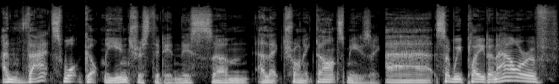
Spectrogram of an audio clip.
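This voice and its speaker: With a London accent, a man speaks at a moderate pace in a very deep, low voice. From southeast London (Greenwich). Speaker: radio DJ. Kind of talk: interview.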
